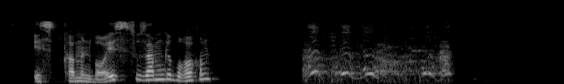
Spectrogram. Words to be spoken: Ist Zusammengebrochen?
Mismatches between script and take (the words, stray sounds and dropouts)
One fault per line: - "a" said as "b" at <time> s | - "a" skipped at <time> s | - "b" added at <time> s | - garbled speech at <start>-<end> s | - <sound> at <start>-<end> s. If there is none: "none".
- "Commen Voice" added at 0.6 s
- bark at 3.0-4.6 s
